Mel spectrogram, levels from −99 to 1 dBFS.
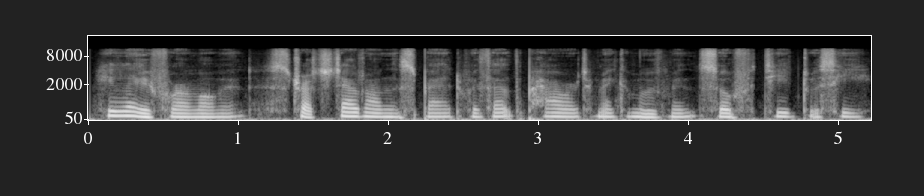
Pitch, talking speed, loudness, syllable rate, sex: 175 Hz, 240 wpm, -17 LUFS, 5.7 syllables/s, female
